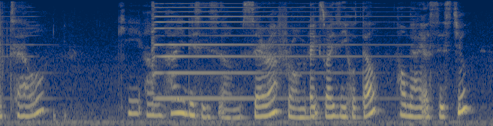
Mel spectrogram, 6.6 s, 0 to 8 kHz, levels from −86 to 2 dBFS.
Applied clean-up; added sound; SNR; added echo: none; Bowed string instrument; 11 dB; none.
